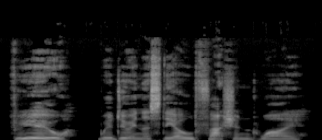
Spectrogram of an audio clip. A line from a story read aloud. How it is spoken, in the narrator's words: he murmured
